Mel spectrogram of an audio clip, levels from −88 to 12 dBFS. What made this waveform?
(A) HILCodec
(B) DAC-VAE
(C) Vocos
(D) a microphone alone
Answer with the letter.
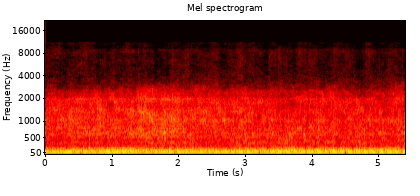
A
